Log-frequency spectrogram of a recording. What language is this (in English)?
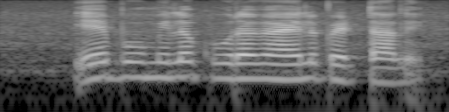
Telugu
